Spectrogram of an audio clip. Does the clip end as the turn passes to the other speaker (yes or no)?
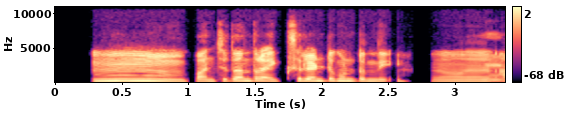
yes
